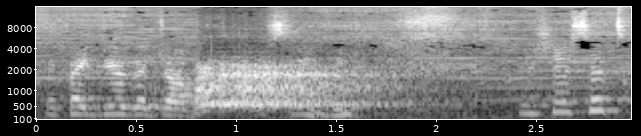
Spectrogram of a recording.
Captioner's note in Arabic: ينبح كلب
